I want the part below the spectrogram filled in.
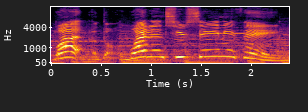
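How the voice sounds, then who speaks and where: A woman's voice: very high-pitched, sing-song, a little slow. A woman game streamer giving casual live commentary while she plays. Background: game music.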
